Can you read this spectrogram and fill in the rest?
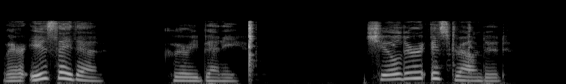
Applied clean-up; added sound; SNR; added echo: neural mask model RNNoise.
